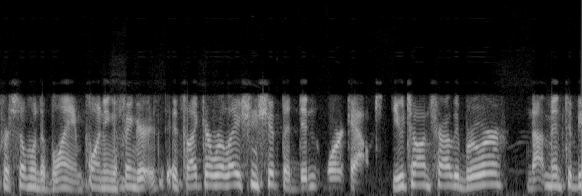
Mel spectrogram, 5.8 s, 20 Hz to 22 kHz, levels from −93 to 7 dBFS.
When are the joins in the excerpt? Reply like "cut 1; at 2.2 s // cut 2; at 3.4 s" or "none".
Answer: cut 1; at 1.7 s // cut 2; at 3.9 s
